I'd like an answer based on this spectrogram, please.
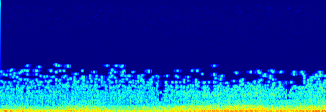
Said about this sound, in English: Fasten your seatbelt. We're going to take off now.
